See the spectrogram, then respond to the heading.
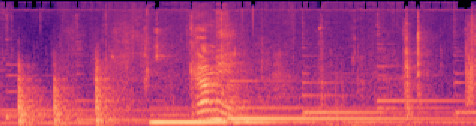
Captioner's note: knocking on door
